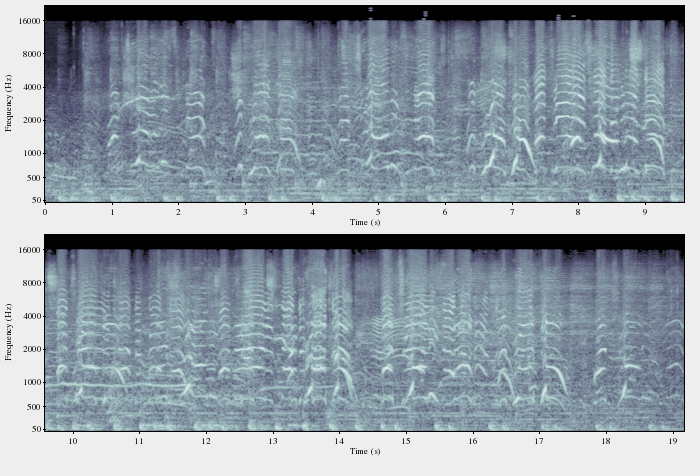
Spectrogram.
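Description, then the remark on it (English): Dense crowd chatter at a sports car event with very loud music and photographers, as people try to get their pictures taken next to an Alfa Romeo; many overlapping voices, loud and continuous throughout with occasional raised voices poking out of the babble. “Everyone is trying to get their pictures taken next to the Alfa Romeo, but there are a few more photographers here than normal.”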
